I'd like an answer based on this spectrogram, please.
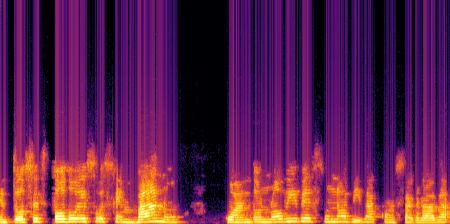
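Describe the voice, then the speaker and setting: Speaking at a fairly slow pace, a woman keeps a high pitch and fairly even intonation. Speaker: pastor's wife, Bible teacher. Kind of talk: Bible teaching. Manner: halting, with many fillers.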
